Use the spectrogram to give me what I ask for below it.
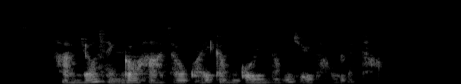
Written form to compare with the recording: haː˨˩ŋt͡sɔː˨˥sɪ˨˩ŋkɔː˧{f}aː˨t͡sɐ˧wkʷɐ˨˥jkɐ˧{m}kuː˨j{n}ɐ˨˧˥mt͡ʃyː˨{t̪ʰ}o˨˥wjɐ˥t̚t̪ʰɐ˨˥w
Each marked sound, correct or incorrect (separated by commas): incorrect, correct, correct, correct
